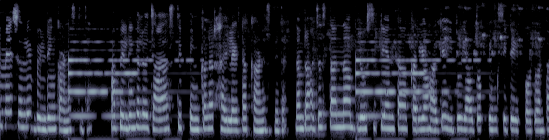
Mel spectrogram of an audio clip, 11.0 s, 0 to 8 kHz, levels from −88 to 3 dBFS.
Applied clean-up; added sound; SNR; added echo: classical method spectral subtraction.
